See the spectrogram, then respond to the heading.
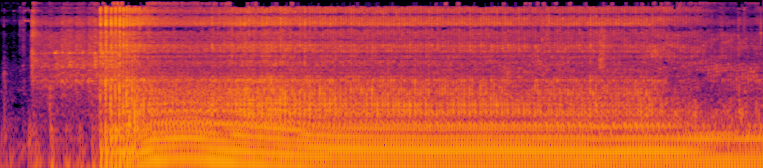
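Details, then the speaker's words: GTI cold start: brief crank, catches cleanly and settles to a high steady cold idle with no stumble. "So we're gonna start the GTI. Cold start for the boys real quick. Cold start for the boys."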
